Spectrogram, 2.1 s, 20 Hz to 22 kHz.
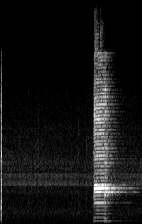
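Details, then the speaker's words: Subaru Crosstrek after replacing the weak stock low-tone horn with an aftermarket 12V 110dB disc horn, high tone left stock: one strong, bright half-second blast with a clear steady tone, noticeably louder; a normal, healthy horn. "It's actually louder. Do it again. Yes! That is louder. It's like almost masculine."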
